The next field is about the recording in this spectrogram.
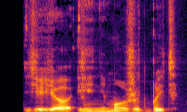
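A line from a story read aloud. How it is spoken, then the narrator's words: Almost confiding. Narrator (Russian): сказал охранник почти доверительным тоном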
